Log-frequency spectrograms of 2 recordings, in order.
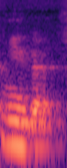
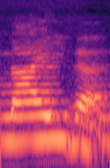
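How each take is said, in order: First: The first vowel sounds like 'ee'. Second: The first vowel sounds like 'eye'.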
